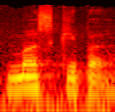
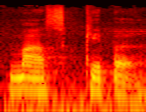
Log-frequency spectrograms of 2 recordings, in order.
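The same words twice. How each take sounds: First: It is said at a normal, connected pace. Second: It is said slowly with the parts separated.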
